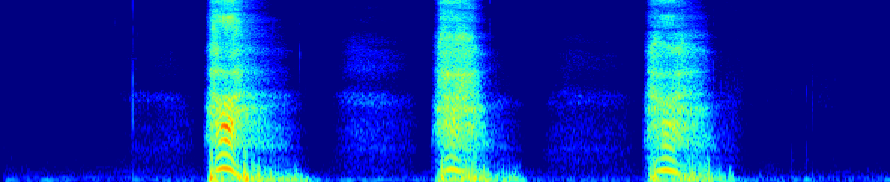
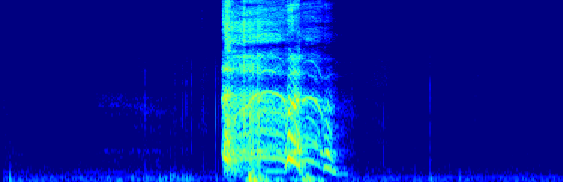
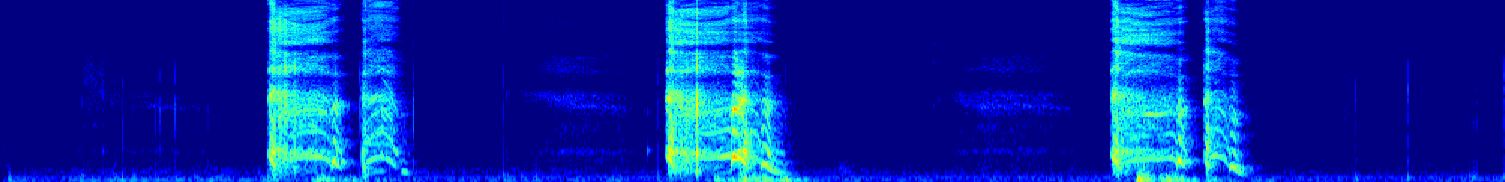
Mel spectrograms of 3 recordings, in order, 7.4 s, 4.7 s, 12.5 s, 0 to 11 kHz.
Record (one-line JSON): {"exhalation_length": "7.4 s", "exhalation_amplitude": 24841, "exhalation_signal_mean_std_ratio": 0.3, "cough_length": "4.7 s", "cough_amplitude": 12331, "cough_signal_mean_std_ratio": 0.33, "three_cough_length": "12.5 s", "three_cough_amplitude": 18451, "three_cough_signal_mean_std_ratio": 0.3, "survey_phase": "beta (2021-08-13 to 2022-03-07)", "age": "18-44", "gender": "Female", "wearing_mask": "No", "symptom_cough_any": true, "symptom_shortness_of_breath": true, "symptom_sore_throat": true, "symptom_fatigue": true, "symptom_change_to_sense_of_smell_or_taste": true, "symptom_loss_of_taste": true, "symptom_other": true, "symptom_onset": "3 days", "smoker_status": "Never smoked", "respiratory_condition_asthma": true, "respiratory_condition_other": false, "recruitment_source": "Test and Trace", "submission_delay": "2 days", "covid_test_result": "Positive", "covid_test_method": "RT-qPCR", "covid_ct_value": 16.2, "covid_ct_gene": "ORF1ab gene", "covid_ct_mean": 16.7, "covid_viral_load": "3400000 copies/ml", "covid_viral_load_category": "High viral load (>1M copies/ml)"}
